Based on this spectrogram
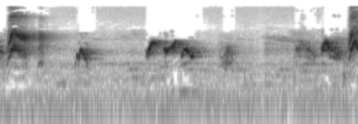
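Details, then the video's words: Red-whiskered bulbul after waking: short, bright, slurred whistled phrases spaced roughly half a second apart, each a quick rich chirp, against steady soft background noise. "tó điên ngủ dậy"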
